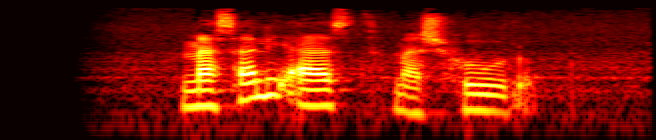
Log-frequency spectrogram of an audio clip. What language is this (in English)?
Persian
